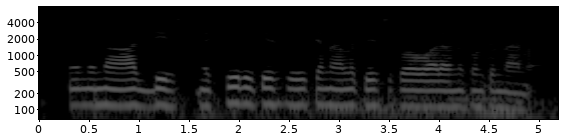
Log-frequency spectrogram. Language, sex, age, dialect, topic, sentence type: Telugu, female, 18-24, Southern, banking, statement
